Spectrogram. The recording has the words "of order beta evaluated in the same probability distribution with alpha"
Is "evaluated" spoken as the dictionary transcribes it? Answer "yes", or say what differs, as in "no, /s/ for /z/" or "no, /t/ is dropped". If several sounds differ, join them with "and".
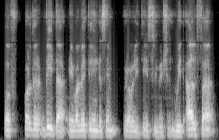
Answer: no, /b/ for /v/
